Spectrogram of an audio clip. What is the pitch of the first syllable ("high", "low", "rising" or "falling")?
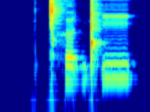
low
